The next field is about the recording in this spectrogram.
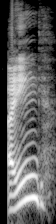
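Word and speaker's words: Aang: never had this before Avatar is his name pronounced Ang a a NG G with Momo I don't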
